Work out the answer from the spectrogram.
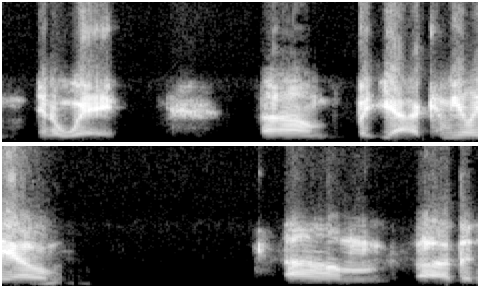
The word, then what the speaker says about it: Chameleo: Is that the pronunciation for it? Chameleo.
